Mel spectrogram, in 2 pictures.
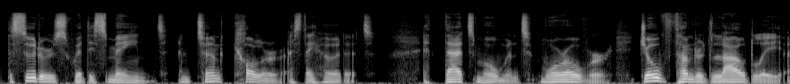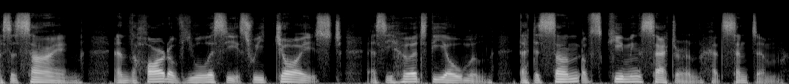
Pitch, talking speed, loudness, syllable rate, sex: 100 Hz, 155 wpm, -20 LUFS, 4.3 syllables/s, male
